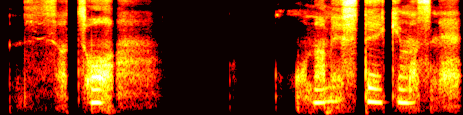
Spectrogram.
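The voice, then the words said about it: Whispering close to the ear. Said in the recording (Japanese): “耳元でささやきながら”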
